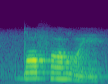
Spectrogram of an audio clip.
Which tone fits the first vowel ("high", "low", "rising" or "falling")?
high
